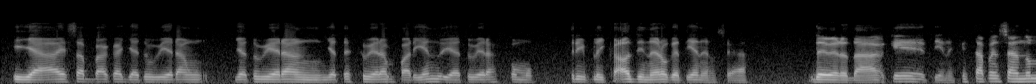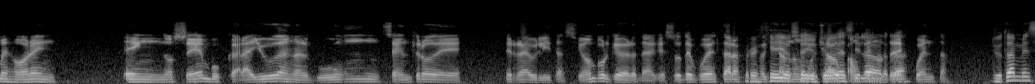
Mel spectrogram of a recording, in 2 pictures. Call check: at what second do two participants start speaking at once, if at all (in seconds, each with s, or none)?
17.8 s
